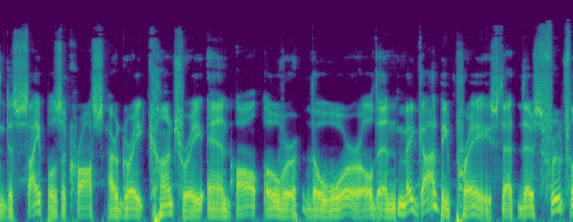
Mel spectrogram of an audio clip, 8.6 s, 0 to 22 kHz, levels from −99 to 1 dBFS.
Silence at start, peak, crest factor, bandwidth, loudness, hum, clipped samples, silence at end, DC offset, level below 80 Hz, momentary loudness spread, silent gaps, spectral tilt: 0 s; 0 dBFS; 14 dB; 14.5 kHz; -15 LUFS; none; under 0.1%; 0 s; under 0.1%; -30 dBFS; 3 LU; none; -6 dB/octave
